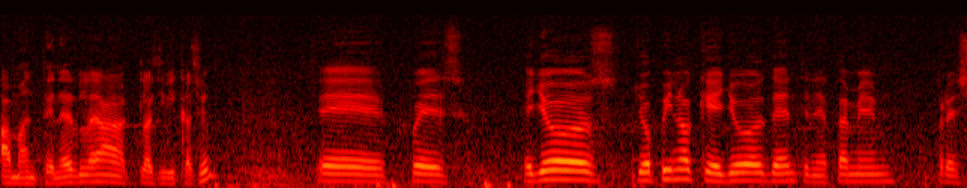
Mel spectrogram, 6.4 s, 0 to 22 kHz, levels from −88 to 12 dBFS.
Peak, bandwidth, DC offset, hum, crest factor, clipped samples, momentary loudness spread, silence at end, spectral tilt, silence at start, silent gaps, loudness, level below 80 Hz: -24 dBFS; 16 kHz; under 0.1%; none; 16 dB; under 0.1%; 18 LU; 0 s; -5.5 dB/octave; 0 s; none; -41 LUFS; -64 dBFS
